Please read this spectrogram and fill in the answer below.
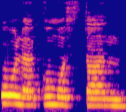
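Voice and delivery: silly, round, deep, loud tomato character voice. Asked to greet everyone in his invented tomato character's voice, tomato voice speaking very low. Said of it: "salúdanos con voz de tomate".

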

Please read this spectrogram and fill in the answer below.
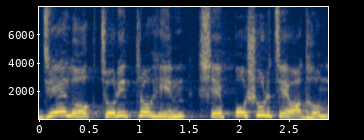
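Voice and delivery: ordinary talk, nothing marked

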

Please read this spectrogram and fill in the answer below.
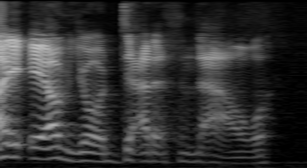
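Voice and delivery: mock old-timey proclaiming voice, loud and slow.

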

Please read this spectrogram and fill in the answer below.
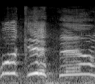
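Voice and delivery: very high, loud astonished shout.

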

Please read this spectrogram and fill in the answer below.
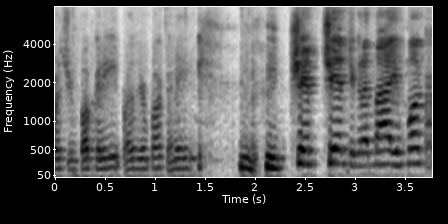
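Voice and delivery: high-pitched screaming. Retelling how he screamed to himself watching a player's video, re-enacting his screaming. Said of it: "I'm screaming to myself".

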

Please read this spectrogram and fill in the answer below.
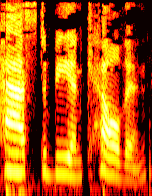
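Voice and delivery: stern, loud, slow, angry scolding mother voice. Teacher acting out what she tells her class, in her put-on angry mom voice. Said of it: "I use my angry mom voice".

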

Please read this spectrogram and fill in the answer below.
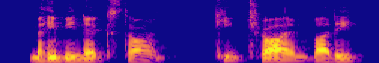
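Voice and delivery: ordinary delivery

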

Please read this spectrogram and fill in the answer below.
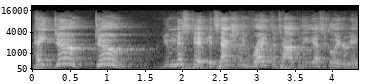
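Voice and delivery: yelled, called out across a distance. Someone going up the escalator answers a man asking for Quiznos, retelling a yell. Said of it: "someone going up yelled back at him".

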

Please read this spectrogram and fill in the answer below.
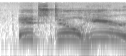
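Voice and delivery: shrill, very high cry of fury. Mr. Frizzle comes down, filled with fury, crying out in fury. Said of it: "he cried".

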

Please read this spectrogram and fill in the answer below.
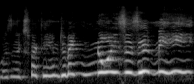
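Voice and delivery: frightened, spooked outburst, high and rising. After someone in the bedroom made noises at them, scared. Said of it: "I'm scared".

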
